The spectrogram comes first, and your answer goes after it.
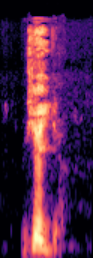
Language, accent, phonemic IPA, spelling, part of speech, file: French, France, /vjɛj/, vieille, adjective, LL-Q150 (fra)-vieille.wav
- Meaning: feminine singular of vieux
